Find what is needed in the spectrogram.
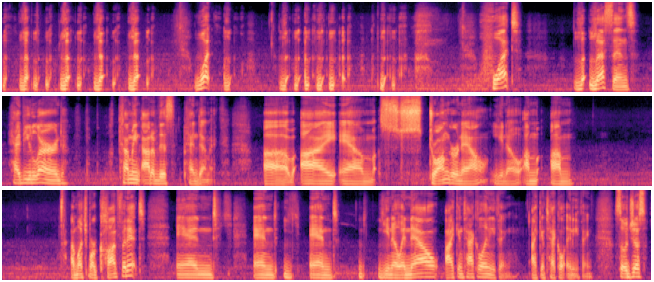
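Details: Stuttering in an adult man who stutters and says he can get hung up on words, with repeated phrases.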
